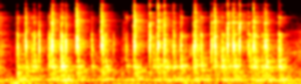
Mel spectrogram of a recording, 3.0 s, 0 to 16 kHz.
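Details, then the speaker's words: Harrison L6 12-inch lathe, clutch engaged at 1000 rpm after clutch repair: bright, uneven metallic rattle; one clutch plate has elongated pin holes; springs on three pins planned to stop it. "Now that rattle you can hear, one of the plates is got elongated holes, so it's rattling. So that rattling is this plate. Just rattling."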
